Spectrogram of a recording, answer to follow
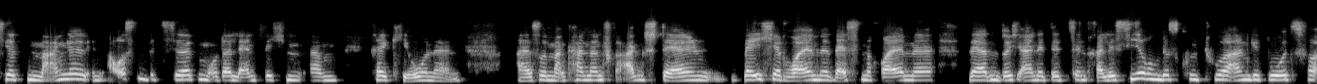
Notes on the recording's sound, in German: Im Zoom-Webtalk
